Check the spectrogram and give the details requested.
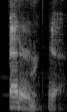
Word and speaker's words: Eddard: Cora, and I have never pronounced this name. Is it Eddard? Eddard, yeah. Eddard.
